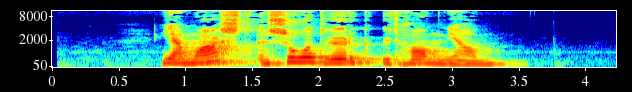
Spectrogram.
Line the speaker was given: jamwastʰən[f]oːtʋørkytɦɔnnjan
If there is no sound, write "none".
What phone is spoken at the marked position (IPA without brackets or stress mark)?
s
